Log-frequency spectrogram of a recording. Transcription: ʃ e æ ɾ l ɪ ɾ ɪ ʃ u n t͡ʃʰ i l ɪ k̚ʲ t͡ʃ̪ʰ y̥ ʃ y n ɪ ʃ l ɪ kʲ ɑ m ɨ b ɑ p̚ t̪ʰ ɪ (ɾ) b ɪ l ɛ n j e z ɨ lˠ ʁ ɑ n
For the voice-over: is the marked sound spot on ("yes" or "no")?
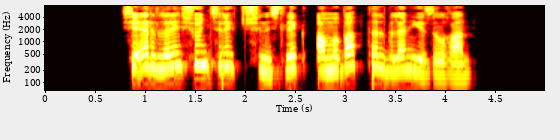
no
